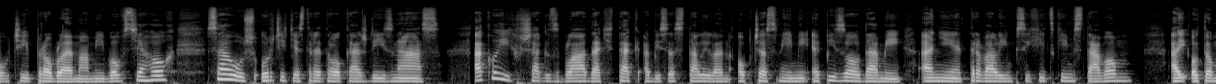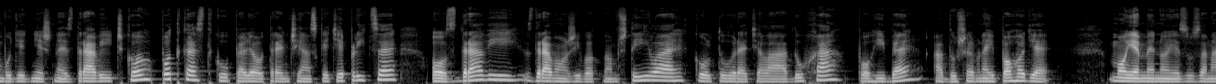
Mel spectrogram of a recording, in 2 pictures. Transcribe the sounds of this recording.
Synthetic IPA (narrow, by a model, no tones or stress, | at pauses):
t͡ʃipɾɔblɛːmamiʋɔfscaɦɔxsauʒuɾt͡ʃicɛst̪ɾɛt̪ɔlkaʒd̪iːznaːs | akɔixfʃaɡzʋlaːd̪act̪aɡabisast̪alilɛnɔpt͡ʃasniːmiʔɛpizɔːd̪amiʔaɲɪɛt̪r̩ʋaliːmpsixit͡skiːmst̪aʋɔm | ʔajʔɔt̪ɔmbuɟɛd̪ɲɛʃnɛːzd̪ɾaʋiːt͡ʃkɔpɔt̪kast̪kuːpɛʎɔʊt̪ɾɛnt͡ʃɪanskɛjcɛplit͡sɛ | ʔɔzd̪ɾaʋiːzd̪ɾaʋɔmʒiʋɔt̪nɔmʃt̪iːlɛkult̪uːɾɛcɛlad̪uxapɔɦibɛʔad̪uʃɛʊnɛjpɔɦɔɟɛ | mɔjɛmɛnɔjɛzuzana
